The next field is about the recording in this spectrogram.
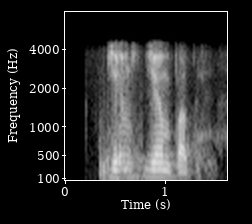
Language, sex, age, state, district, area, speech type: Kashmiri, male, 18-30, Jammu and Kashmir, Ganderbal, rural, conversation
